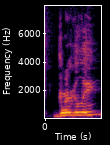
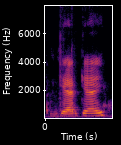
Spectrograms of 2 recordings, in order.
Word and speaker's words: Gergely: Dami dot, and it's gurgly. Did we say that right? It's Hungarian, so it's pronounced Gergely. It's almost like a silent L at the end.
